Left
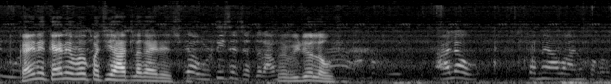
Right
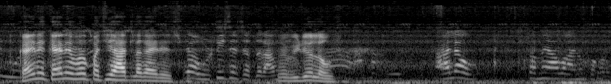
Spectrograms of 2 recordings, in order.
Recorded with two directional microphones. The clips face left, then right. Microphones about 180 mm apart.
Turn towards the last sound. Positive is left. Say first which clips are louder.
# even
turn(degrees=20)  # may be behind; listen again after turning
